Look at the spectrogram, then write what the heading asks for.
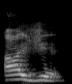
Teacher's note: आज आप देखिए आखिर में जो जीम जहां से आप पे अदा हो रहा है, कैसे अदा हो रहा है कि हमारे पास जो जबान का जो बीच वाला हिस्सा है ये ऊपर के तालु की तरफ उठ रहा है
